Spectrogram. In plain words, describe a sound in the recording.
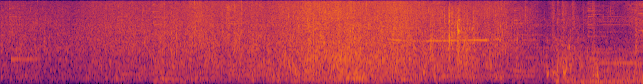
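Water rushes and splashes against a moving boat.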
